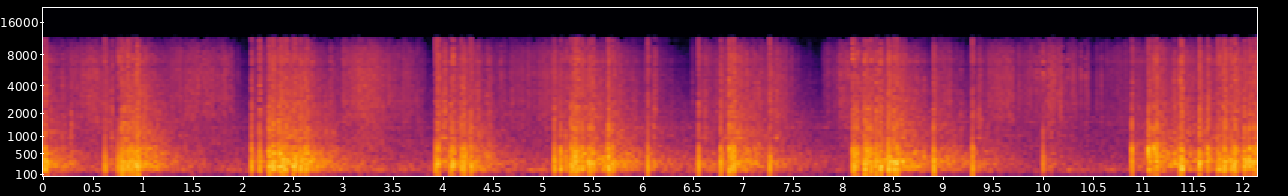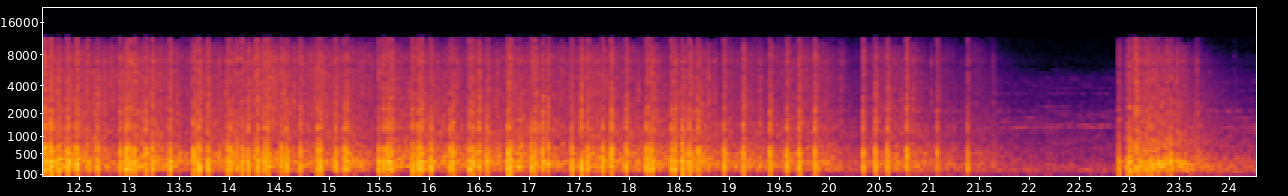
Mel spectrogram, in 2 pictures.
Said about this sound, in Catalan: Déu-n'hi-do, i sota els aplaudiments del públic, aquests focs artificials, aquesta pirotècnia que encara continua,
